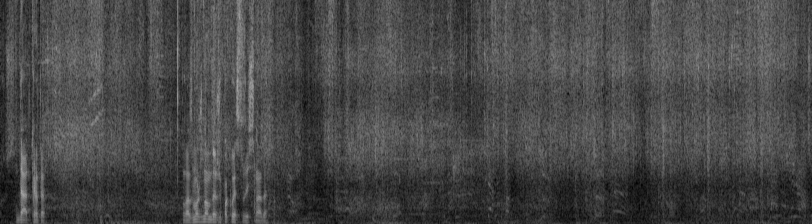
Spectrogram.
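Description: Magic blasts crackle and whoosh during a fight.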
